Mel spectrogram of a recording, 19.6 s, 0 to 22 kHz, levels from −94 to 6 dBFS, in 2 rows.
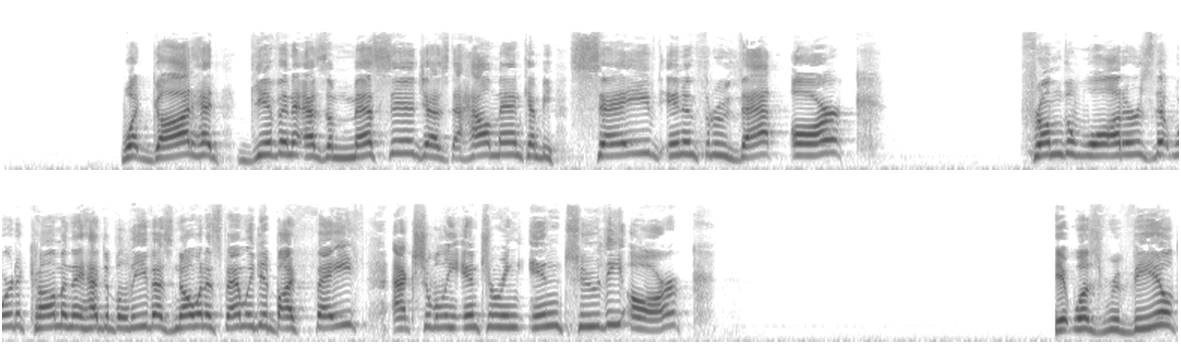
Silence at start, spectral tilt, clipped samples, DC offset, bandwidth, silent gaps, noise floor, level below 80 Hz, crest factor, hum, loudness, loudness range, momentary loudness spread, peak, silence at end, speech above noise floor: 1 s; -2.5 dB/octave; under 0.1%; under 0.1%; 12 kHz; none; -83 dBFS; -86 dBFS; 20 dB; none; -35 LUFS; 5 LU; 8 LU; -16 dBFS; 0 s; 48 dB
